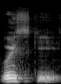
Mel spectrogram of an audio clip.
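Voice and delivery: ウイスキー with lips pursed on ウイ; rounded W. Shown as a demonstration. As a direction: hold back, then round into ウイスキー. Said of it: "ちょっと違いますよね". (唇をすぼめて溜めるウイスキー)

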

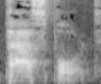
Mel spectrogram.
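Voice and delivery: crisp teacher's demo of "パスポート" in English, pitched high; English pronunciation. Shown as a demonstration. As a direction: model "パスポート" as English passport, open "a", r-coloured "or". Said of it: "これを二つ合わせて".

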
